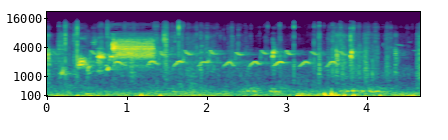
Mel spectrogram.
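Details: Common grackles gathering in numbers at a backyard feeder near the end of spring: one harsh, buzzy squeak burst, with a steady series of short rising chirps from another bird repeating behind it and low rumbling background noise.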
